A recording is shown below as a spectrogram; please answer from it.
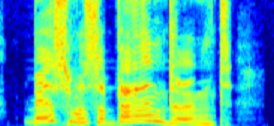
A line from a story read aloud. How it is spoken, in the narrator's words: Triss wailed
